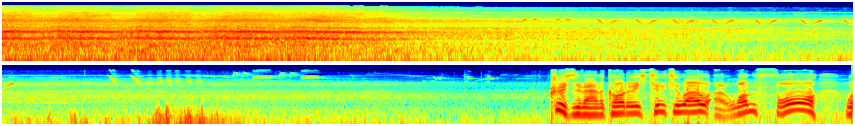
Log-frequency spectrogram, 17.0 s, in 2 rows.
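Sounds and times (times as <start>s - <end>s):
electric train rumble: 0.0s - 17.0s
bird singing swooping notes: 5.0s - 14.0s
bird chirps: 5.2s - 14.0s.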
